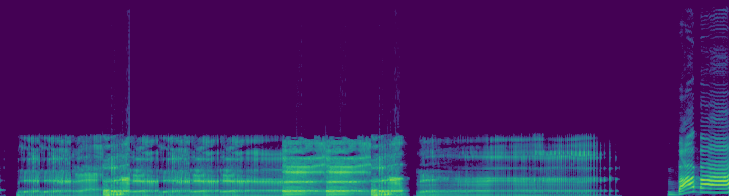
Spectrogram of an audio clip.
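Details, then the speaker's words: Deliberate long burping attempt: long, drawn-out rumbling belches, one after another over about nine seconds, then a short vocal sound; burping. "let's see how long I can burp"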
